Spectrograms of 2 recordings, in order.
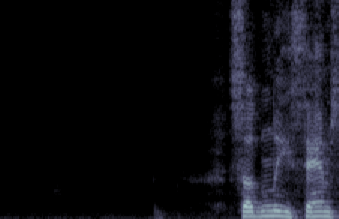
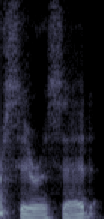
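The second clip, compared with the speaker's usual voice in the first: ordinary delivery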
